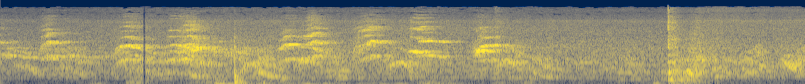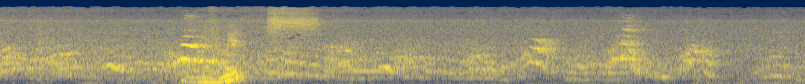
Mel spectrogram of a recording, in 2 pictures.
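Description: Puppies whining and whimpering, high-pitched cries that rise and fall in quick succession, with a longer falling whine past the middle. A metal spatula knocks against a frying pan about five seconds in.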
